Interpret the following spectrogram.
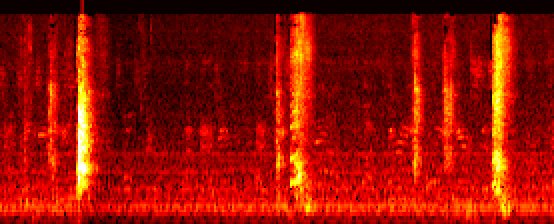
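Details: A chihuahua standing proud and tall on its hind legs, balancing while waiting patiently for treats, gives three short, sharp, high yapping barks spaced about two seconds apart over a steady low hum.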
